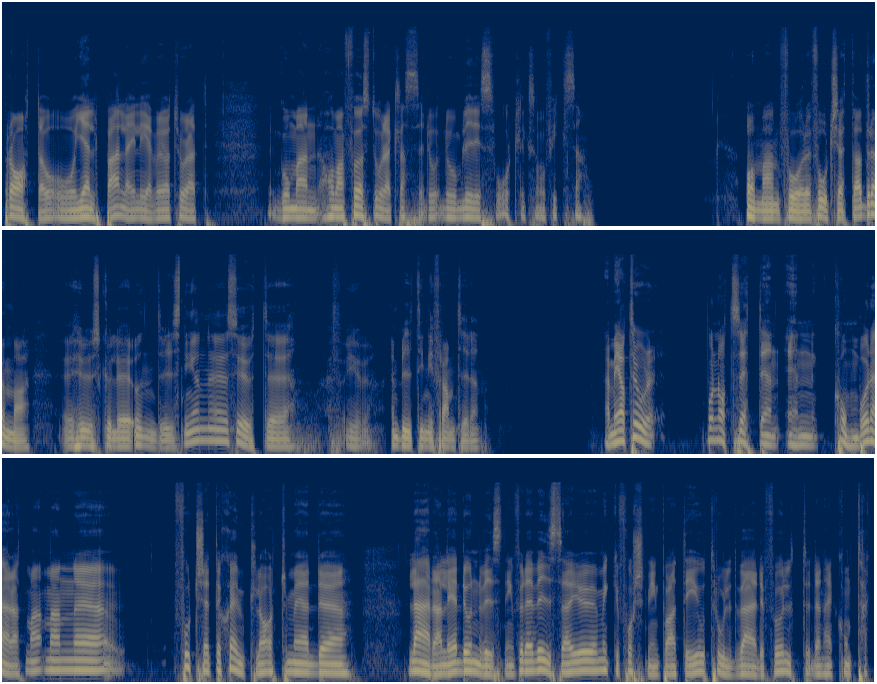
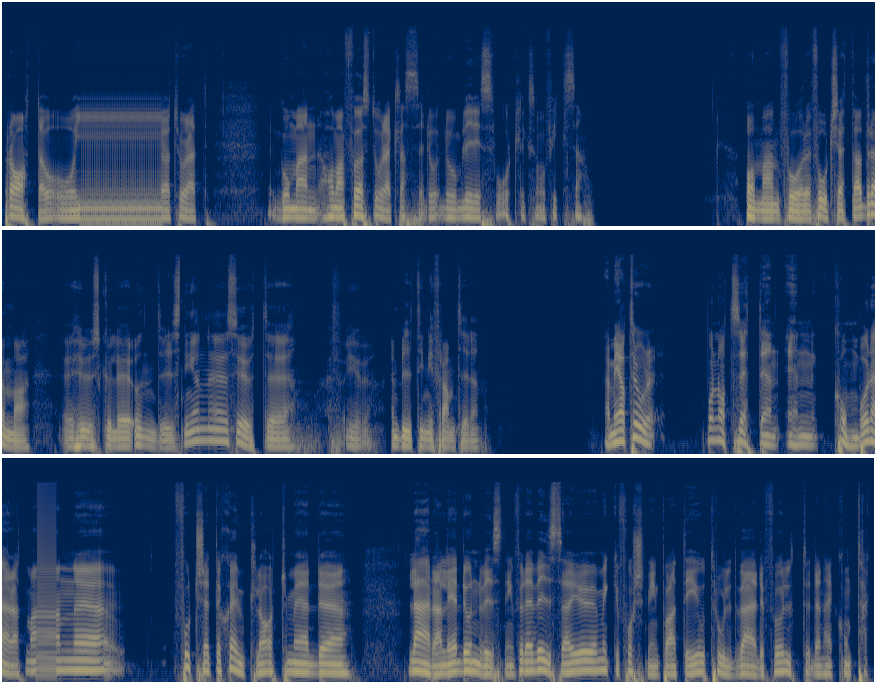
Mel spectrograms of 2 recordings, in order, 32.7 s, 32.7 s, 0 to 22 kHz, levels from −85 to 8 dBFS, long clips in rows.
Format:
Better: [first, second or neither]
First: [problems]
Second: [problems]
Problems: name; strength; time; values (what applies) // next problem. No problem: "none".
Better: first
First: none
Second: audio freezing; at 1 s for 1 s and at 22 s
